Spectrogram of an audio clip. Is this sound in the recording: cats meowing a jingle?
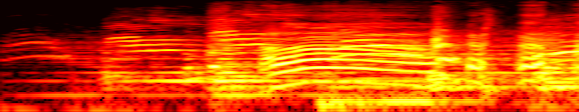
yes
